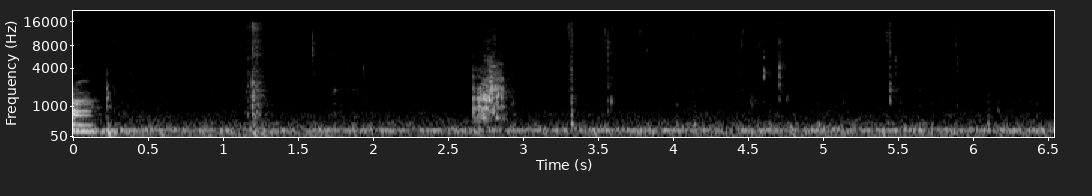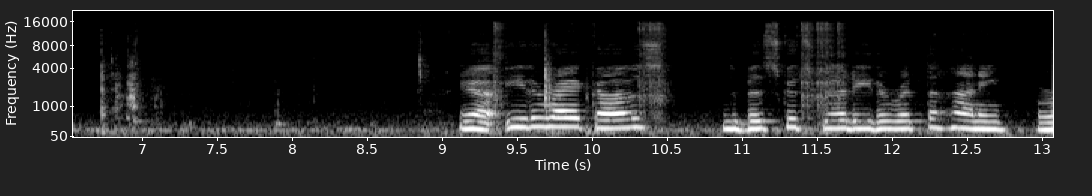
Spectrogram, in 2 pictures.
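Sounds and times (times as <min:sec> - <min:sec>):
person chewing: 0:03.2 - 0:09.1.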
